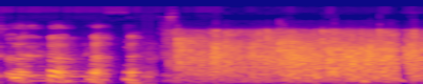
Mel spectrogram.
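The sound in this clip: An applause sound effect bursts in after a brief moment of talk. Dense clapping holds for just over a second before cutting off.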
